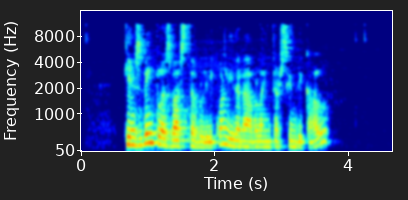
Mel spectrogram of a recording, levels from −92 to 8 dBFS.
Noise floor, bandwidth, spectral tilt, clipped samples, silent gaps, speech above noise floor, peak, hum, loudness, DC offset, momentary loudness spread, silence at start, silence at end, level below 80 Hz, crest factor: -75 dBFS; 11.5 kHz; -6 dB/octave; under 0.1%; none; 53 dB; -6 dBFS; none; -23 LUFS; under 0.1%; 11 LU; 0.65 s; 1 s; -70 dBFS; 18 dB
